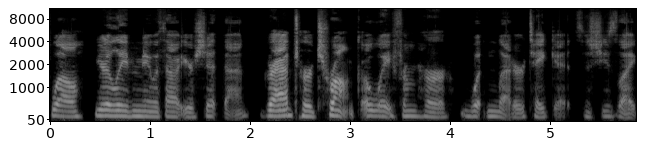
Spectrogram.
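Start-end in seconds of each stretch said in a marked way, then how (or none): none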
